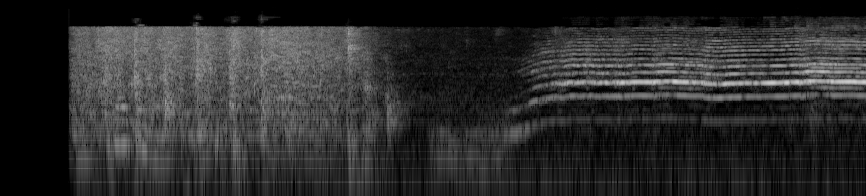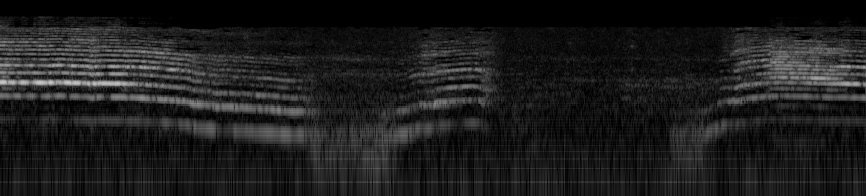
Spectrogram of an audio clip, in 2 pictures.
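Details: Domestic cat in a funny pet compilation, giving long drawn-out yowling meows rich in harmonics, one stretching about four seconds, then shorter rising meows; a harsh burst of noise opens the recording.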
